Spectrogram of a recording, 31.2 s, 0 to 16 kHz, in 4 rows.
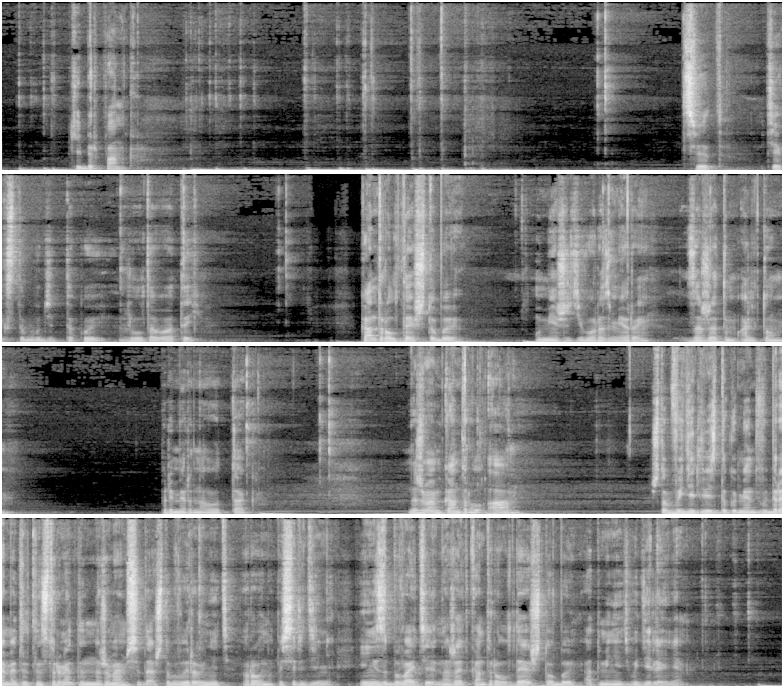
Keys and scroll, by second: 0.2 shift+c, 0.4 shift+y, 1.7-4.6 typing, 11.6 ctrl+t, 20.4 ctrl+a, 28.7 ctrl+d.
